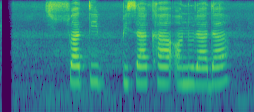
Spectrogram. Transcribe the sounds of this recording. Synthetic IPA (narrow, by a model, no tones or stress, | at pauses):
swat̪ib̥isakʰaʌ̰nuɾad̪a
